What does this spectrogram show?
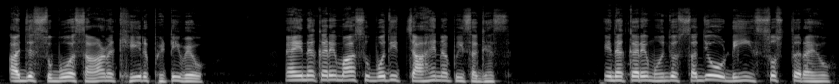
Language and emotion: Sindhi, sad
